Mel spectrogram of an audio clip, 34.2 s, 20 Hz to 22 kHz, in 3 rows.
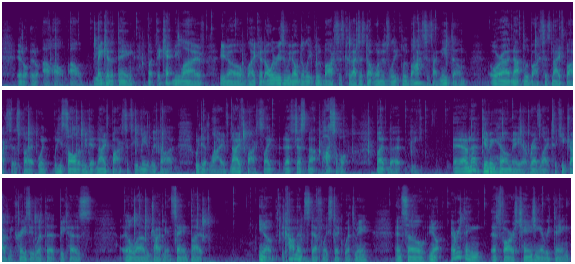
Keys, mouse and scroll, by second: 0.8 click, 0.9 Tab, 1.2-1.5 scroll down 2, 1.5 middle click, 1.8 h, 2.1 scroll down 2, 2.4 middle click, 2.9 shift+middle click, 3.2 scroll up 2, 3.4 middle click, 4.1 click, 4.4 middle click, 4.9 shift+middle click, 5.1-6.2 scroll up 2, 6.6 shift+right click, 6.9 shift+a, 7.8 click, 8.2 s, 8.5 click, 8.8 s, 10.2 click, 10.6 s, 11.0 click, 11.3 middle click, 11.7-12.8 typing, 12.4 click, 13.9 click, 14.0 s, 15.3 click, 15.9 shift+click, 16.2 q, 16.7 click, 17.2 middle click, 17.8 shift+middle click, 18.1-18.7 scroll down 4, 18.3 1, 18.8 shift+middle click, 19.7 shift+middle click, 20.3-21.0 scroll up 4, 21.5 shift+right click, 21.8 shift+a, 22.4 click, 22.8 s, 23.1 click, 23.5 s, 25.3 click, 25.4 typing, 26.1 click, 26.6 shift+click, 26.8 click, 26.8 q, 27.3 click, 27.7-28.1 scroll down 2, 28.1 middle click, 28.4 alt+a, 28.9 shift+middle click, 30.6 shift+right click, 30.9 shift+a, 31.6 click, 32.0 s, 32.3 click, 32.7 s, 33.5 click, 34.0-34.2 typing.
